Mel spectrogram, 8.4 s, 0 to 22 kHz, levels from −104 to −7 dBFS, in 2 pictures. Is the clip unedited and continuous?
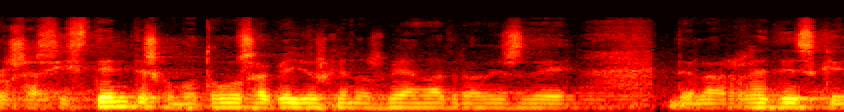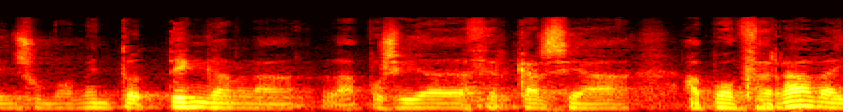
no; 2 cuts; at 3.3 s, 5.8 s

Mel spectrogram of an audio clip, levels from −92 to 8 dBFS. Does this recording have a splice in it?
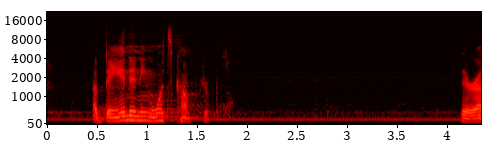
no; 0 cuts

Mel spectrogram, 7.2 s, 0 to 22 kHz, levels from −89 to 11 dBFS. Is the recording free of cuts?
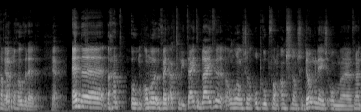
no; 3 cuts; at 1.3 s, 2.5 s, 3.2 s

